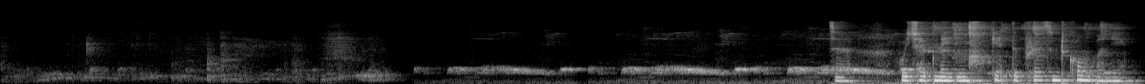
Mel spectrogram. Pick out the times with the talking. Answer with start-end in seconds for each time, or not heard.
8.3-11.3.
